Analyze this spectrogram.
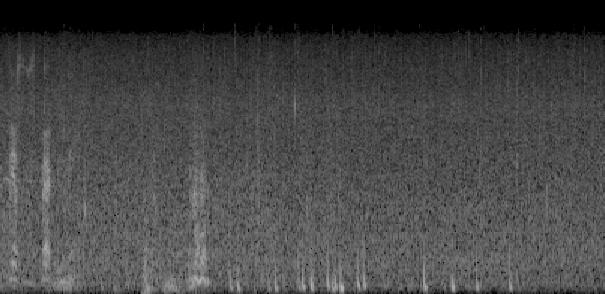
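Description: Boots squelch through wet mud with slow footsteps.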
